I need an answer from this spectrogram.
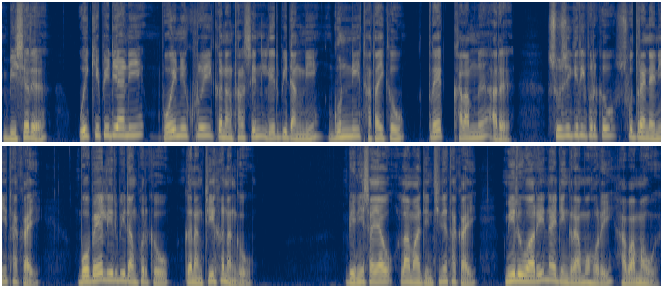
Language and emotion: Bodo, neutral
